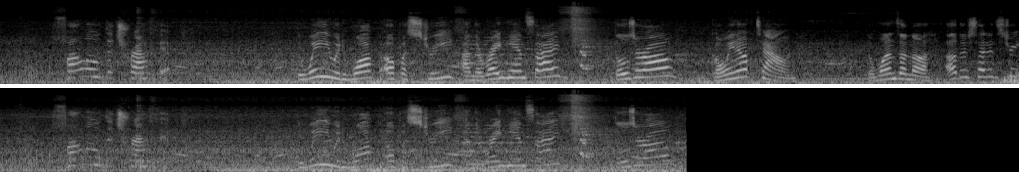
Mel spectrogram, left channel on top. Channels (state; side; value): drops out; right; at 6.9 s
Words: Follow the traffic. The way you would walk up a street on the right-hand side, those are all going uptown. The ones on the other side of the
